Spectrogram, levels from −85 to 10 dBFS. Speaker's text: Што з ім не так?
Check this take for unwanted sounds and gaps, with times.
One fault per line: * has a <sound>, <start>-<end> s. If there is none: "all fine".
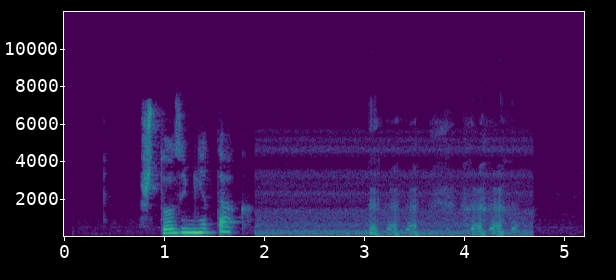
* has a laugh, 3.0-4.6 s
